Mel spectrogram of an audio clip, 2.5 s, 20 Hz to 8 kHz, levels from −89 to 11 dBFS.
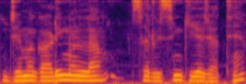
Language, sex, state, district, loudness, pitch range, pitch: Hindi, male, Chhattisgarh, Raipur, -13 LUFS, 150-165 Hz, 160 Hz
